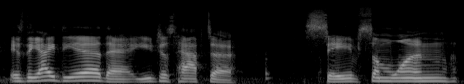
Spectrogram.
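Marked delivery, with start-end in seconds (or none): none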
